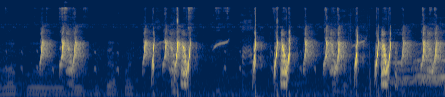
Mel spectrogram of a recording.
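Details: Quail call played at night as a hunting lure: rough, gargled bursts in quick clusters about once a second, after a brief low hum at the start.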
